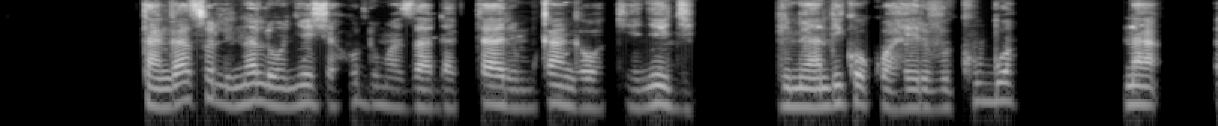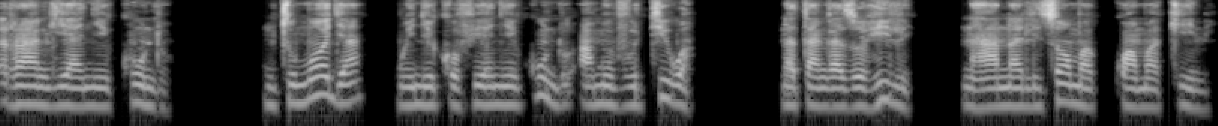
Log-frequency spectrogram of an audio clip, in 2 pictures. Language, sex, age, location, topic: Swahili, male, 25-35, Nakuru, health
